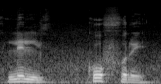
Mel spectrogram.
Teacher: ہم میم ساکن کے بعد لام آئے، اظہار شفوی ہوگا. للکفر رو زیر کی وجہ سے باریک پڑھا جائے گا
